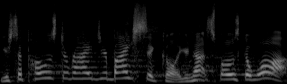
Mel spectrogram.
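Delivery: high, mild scolding tone, calling out. Retelling what people shouted as they walked over the bridge, imitating people yelling. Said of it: "people are yelling at us".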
